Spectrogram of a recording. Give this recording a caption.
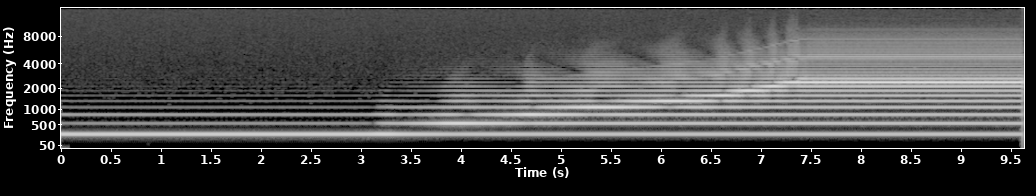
Long Sustain/LFO
C1 recorded with a Korg Monotron for a unique synth sound.
Recorded through a Yamaha MG124cx to an Mbox.
Ableton Live
korg, Monotron, sfx, sound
